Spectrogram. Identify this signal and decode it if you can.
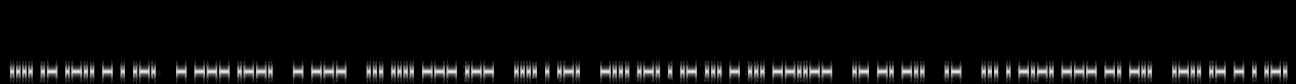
Morse code, heard as a keyed tone, about 38 wpm, 600 Hz. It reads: HALTER TOP TO SHOW HER BREASTS, AND A SECOND LATER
